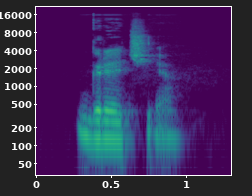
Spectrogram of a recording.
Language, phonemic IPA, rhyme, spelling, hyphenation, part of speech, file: Romanian, /ˈɡre.t͡ʃi.a/, -et͡ʃia, Grecia, Gre‧ci‧a, proper noun, LL-Q7913 (ron)-Grecia.wav
- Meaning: Greece (a country in Southeastern Europe)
